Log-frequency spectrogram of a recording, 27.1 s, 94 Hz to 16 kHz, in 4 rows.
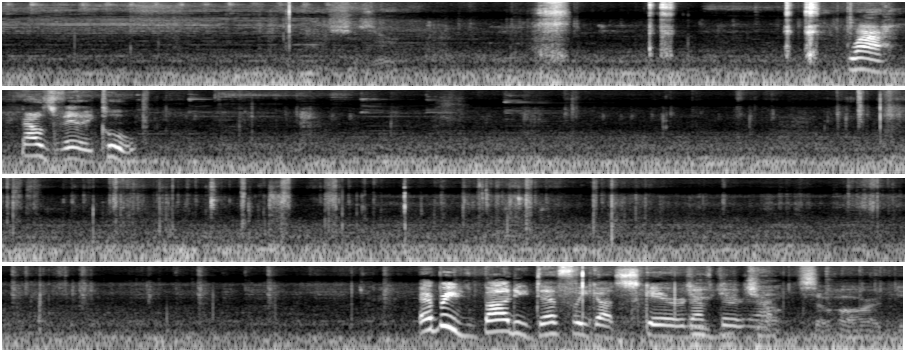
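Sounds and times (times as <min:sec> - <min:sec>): low rumble: 0:00.0 - 0:27.0.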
